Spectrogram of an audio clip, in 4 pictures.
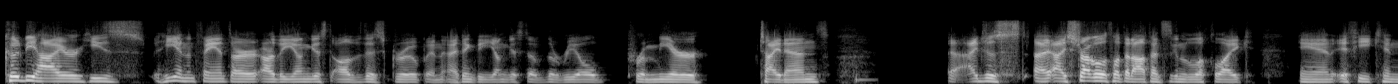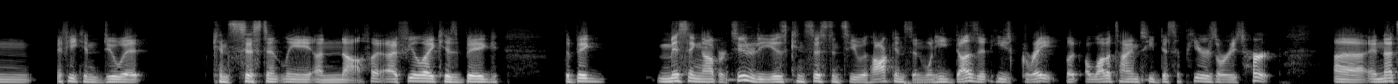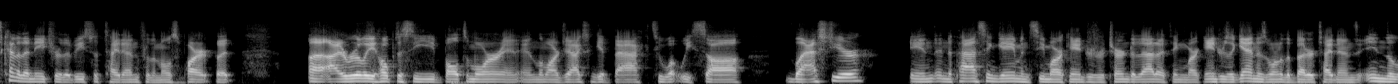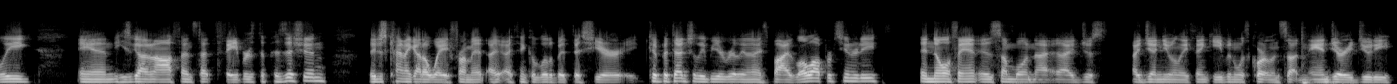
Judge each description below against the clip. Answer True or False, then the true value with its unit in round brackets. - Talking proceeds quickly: True (210 wpm)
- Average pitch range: True (3.2 semitones)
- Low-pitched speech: True (120 Hz)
